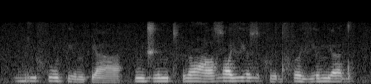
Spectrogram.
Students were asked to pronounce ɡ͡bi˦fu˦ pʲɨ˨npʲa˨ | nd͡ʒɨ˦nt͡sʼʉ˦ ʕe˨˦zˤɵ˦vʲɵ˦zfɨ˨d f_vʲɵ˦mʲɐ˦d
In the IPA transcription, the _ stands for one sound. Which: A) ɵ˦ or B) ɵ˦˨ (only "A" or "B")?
B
